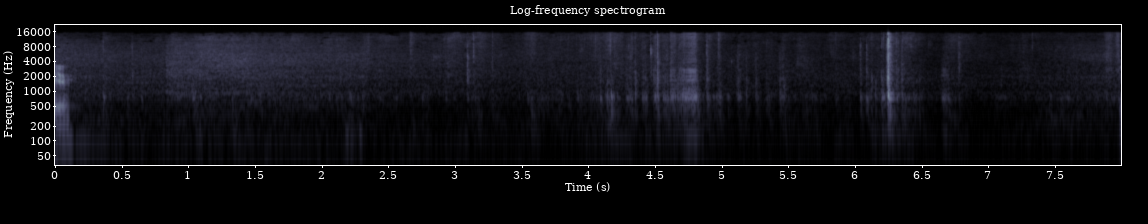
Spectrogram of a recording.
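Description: Plastic wiring connector being worked off a 1987–93 Mustang headlight switch by hand: quiet plastic rubbing and rattling, with one sharp click about six seconds in as the connector's locking clip is pushed loose.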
